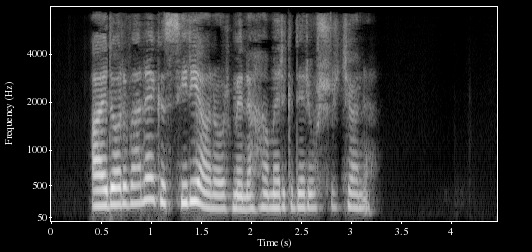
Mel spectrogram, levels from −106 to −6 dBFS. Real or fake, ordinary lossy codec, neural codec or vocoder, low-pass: fake; AAC, 32 kbps; codec, 16 kHz, 1 kbps, X-Codec, WavLM features, trained on Multilingual LibriSpeech; 7.2 kHz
